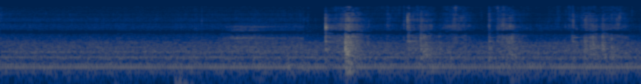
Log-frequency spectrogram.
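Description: Stir-fry vegetables frying in a pot over a steady low hum. From about three seconds in, a wooden spoon stirs through them with a run of short scrapes and knocks against the pot.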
